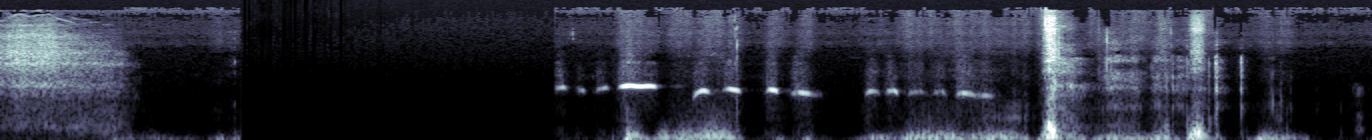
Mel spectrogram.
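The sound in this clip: Whistling from an animated cartoon: a short, bright whistled tune of wavering notes follows a quiet stretch and rides over low rumbling accompaniment that swells and fades in uneven bursts.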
